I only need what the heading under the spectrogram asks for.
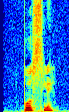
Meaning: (preposition) after (in time); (adverb) later, afterwards
- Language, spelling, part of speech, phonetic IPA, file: Russian, после, preposition / adverb, [ˈpos⁽ʲ⁾lʲe], Ru-после.ogg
